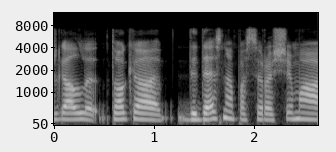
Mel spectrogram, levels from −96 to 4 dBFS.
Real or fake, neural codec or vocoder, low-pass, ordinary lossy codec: real; none; 7.2 kHz; Opus, 64 kbps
